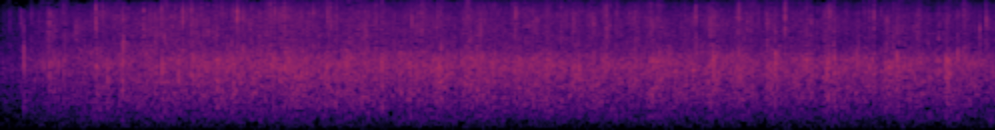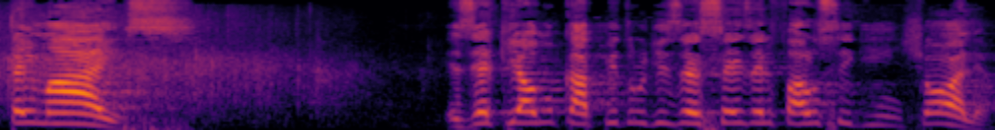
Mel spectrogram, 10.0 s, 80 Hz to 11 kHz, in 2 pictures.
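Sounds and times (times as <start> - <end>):
crowd applause: 0.0 - 6.8
speech: 5.0 - 5.8, 7.2 - 9.9.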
